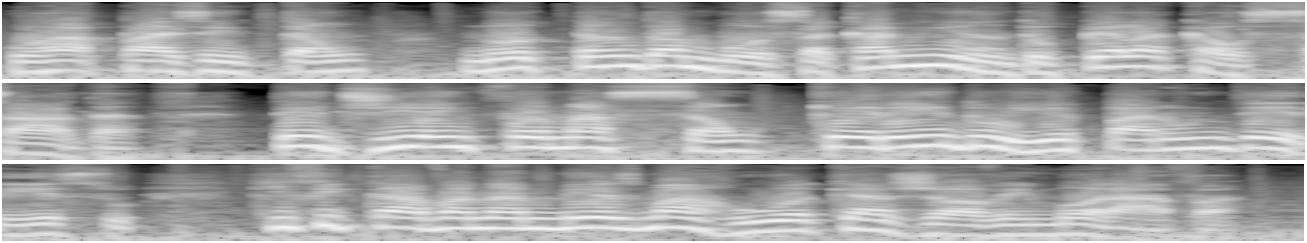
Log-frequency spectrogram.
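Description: A man's voice: on the high side, lively intonation, normal speed, few pauses, a little mellow. A man reading scripted radio soap narration in a melodramatic manner.

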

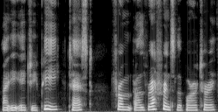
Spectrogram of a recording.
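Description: A woman reading a scripted educational narration as a veterinary lecturer, measured and didactic, explaining step by step. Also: lowish voice, no echo, studio quality.

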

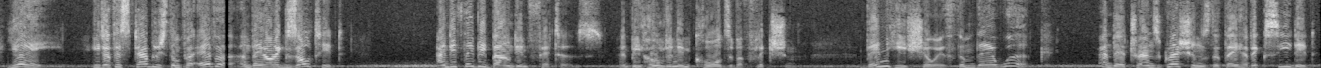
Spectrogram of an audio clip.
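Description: A man's voice: fairly high pitch, noisy background. A man playing an earnest biblical orator in a dramatized scripture reading, speaking in a stately, emphatic, declamatory way. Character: earnest biblical orator proclaiming God's greatness.

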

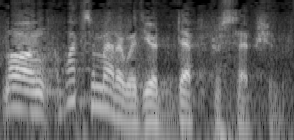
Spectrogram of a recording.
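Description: An actor playing a stern, unyielding lieutenant flight instructor, clipped and authoritative, in a 1940s radio drama. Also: male voice, medium pitch, huge pitch swings, brisk, fairly bright tone. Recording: dull 1940s radio recording, faint noise.

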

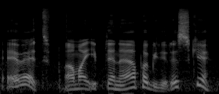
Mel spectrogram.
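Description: A man's voice: a little high, sing-song, creaky, bright, forceful tone, a little hiss or hum, exaggerated voice. A man voicing a hesitant, good-natured outdoorsy adventurer in a children's cartoon, drawing out his words. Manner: hesitant, drawn-out. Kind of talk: animated children's cartoon dub. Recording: music behind the voice.

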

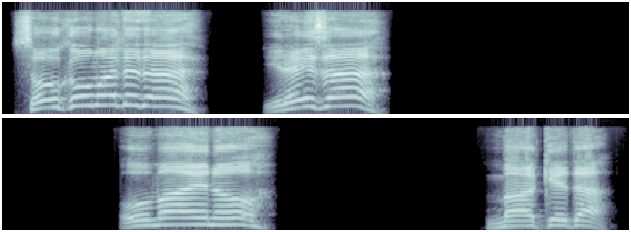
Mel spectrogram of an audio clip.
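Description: A cocky young hedgehog hero for a video game. The delivery is upbeat, brash and casually slangy, moving freely up and down in pitch. The sound is dry and studio-clean, with no room around it. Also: male voice, big pitch swings, takes it slowly, sharp tone, smooth, no echo, heavily acted. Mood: taunting, confident. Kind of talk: Japanese video game voice clips.

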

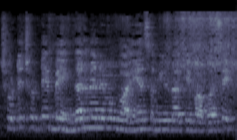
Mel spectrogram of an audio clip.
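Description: A woman's voice: on the high side, steady tone, fairly quick. A woman from Pakistan with a Pakistani Urdu accent, chatting casually as she explains her home cooking step by step. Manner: homely step-by-step talk, often saying "jo hai na". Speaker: village vlogger. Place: small room at home, sitting on a floor mat. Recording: echoey room with clear background noise.

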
